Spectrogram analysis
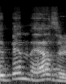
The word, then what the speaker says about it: Ebenezer: pedra e né benzer é Ebenezer e benzer né mas a gente fala Ebenezer entendeu Isís Mas é porque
